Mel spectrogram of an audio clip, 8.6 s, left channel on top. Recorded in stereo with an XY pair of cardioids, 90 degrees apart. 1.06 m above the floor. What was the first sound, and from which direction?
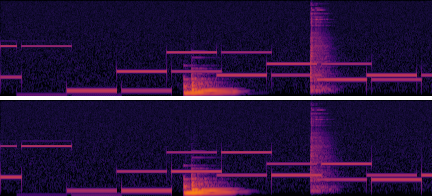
A ringtone, 5° right.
